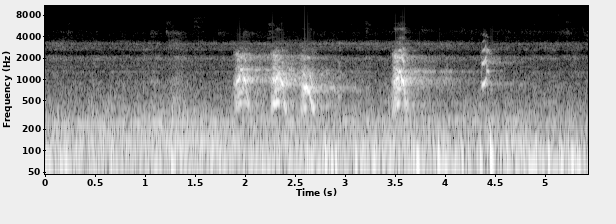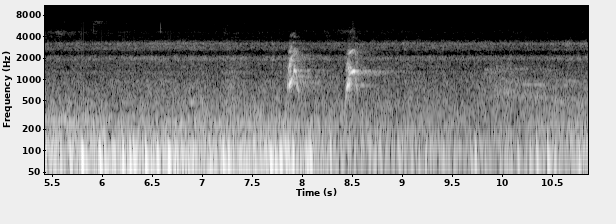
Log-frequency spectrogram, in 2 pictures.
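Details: Barking dog at 6:02 pm on 2/6/2024, somewhat distant: a quick cluster of three barks, two single barks soon after, then a pause and a final pair of barks, over a steady low hum.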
